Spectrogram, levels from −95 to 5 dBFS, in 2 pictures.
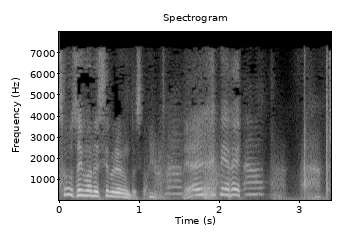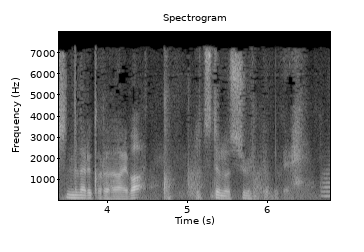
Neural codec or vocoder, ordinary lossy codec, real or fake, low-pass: codec, 24 kHz, 0.9 kbps, WavTokenizer, large speech release; MP3, 32 kbps; fake; 7.2 kHz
